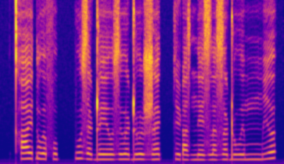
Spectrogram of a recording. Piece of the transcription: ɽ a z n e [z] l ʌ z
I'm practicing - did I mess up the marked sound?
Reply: no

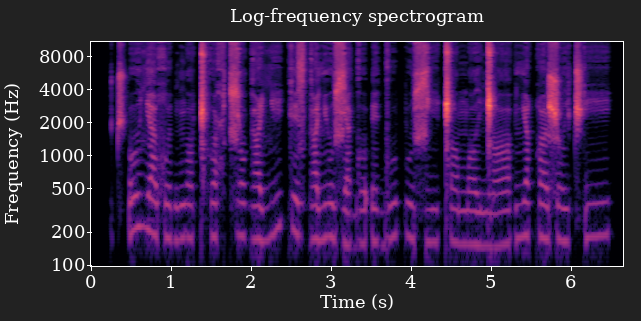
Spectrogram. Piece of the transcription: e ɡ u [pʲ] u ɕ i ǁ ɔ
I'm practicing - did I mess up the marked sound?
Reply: yes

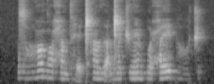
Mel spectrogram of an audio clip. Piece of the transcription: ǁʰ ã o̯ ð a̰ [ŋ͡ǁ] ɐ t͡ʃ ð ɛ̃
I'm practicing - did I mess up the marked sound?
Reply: no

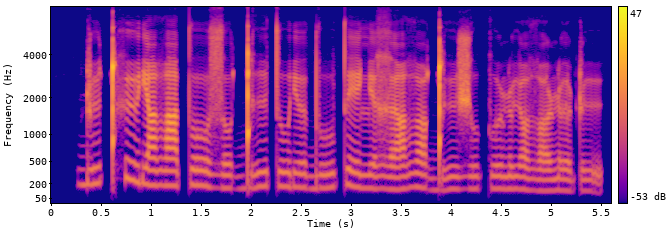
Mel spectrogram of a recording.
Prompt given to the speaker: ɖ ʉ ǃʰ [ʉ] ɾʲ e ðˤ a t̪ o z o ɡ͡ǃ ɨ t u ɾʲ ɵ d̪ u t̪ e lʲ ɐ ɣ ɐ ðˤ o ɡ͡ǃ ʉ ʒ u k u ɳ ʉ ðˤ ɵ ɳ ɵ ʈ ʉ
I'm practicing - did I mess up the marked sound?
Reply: no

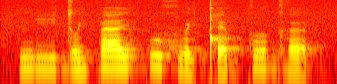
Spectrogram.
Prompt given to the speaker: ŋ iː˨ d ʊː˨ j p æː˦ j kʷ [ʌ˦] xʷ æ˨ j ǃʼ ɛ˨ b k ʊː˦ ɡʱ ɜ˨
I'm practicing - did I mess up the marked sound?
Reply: no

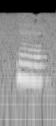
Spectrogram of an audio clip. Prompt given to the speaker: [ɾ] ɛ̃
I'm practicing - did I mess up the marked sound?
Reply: no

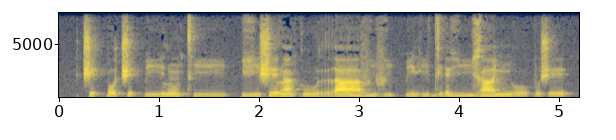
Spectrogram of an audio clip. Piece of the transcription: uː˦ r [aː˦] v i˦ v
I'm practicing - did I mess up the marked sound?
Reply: yes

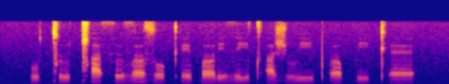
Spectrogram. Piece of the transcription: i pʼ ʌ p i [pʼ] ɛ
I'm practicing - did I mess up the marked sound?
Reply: yes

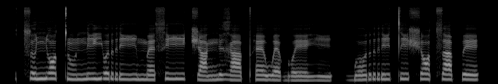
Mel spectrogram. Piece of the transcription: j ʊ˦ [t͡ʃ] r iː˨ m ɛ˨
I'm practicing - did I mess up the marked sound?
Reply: yes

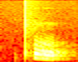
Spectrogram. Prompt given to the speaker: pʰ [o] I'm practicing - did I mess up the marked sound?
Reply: no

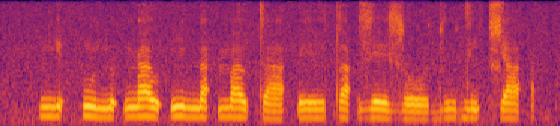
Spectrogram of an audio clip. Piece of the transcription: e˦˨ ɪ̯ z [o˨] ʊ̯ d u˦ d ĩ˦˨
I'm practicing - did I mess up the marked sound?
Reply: no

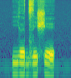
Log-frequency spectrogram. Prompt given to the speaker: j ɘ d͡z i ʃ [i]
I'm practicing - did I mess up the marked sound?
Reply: yes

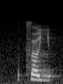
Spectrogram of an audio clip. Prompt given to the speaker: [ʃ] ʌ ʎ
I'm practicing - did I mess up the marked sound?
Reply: yes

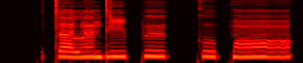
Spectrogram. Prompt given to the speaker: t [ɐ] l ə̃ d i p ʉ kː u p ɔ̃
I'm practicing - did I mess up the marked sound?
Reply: no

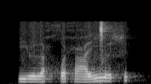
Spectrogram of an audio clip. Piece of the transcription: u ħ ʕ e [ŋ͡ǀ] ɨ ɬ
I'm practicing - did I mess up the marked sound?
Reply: no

